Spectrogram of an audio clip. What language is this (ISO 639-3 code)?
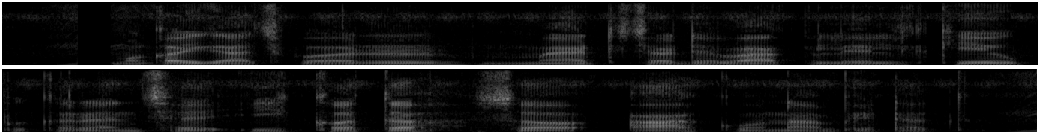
mai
